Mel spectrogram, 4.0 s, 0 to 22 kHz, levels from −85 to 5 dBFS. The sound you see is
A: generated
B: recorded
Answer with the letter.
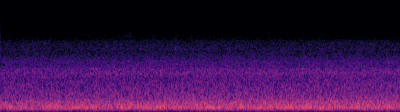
A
